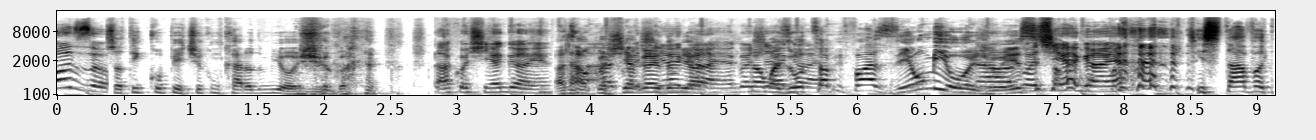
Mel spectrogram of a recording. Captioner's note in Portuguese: risadas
